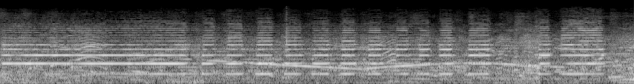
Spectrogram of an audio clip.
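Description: A vehicle horn sounding one steady pitched tone, held long in the first two seconds and then broken into short toots, over crowd voices.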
